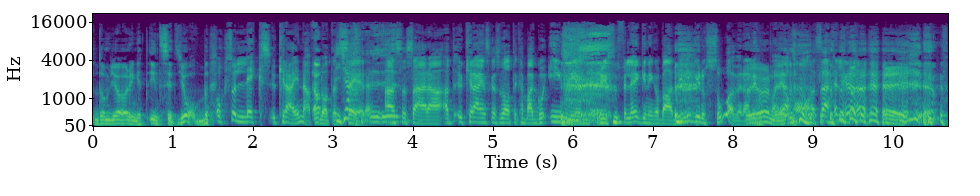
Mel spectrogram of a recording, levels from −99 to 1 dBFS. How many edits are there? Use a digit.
0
